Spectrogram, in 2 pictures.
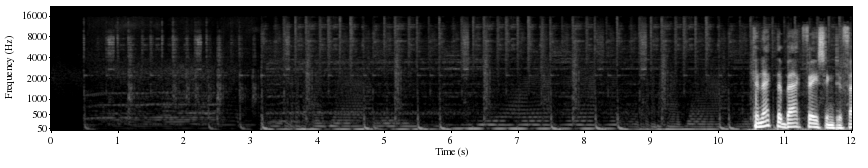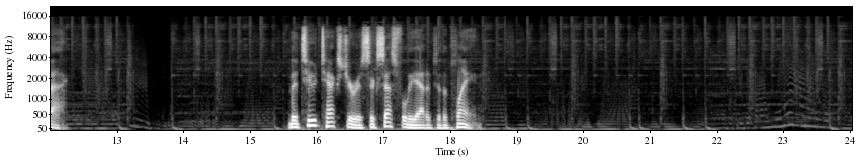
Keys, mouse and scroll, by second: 9.4 scroll, 10.3 scroll, 11.2 scroll, 12.0 middle click, 12.2 click, 14.4 click, 14.4 middle click, 14.8 middle click, 21.0 click, 23.4-24.0 scroll up 8.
